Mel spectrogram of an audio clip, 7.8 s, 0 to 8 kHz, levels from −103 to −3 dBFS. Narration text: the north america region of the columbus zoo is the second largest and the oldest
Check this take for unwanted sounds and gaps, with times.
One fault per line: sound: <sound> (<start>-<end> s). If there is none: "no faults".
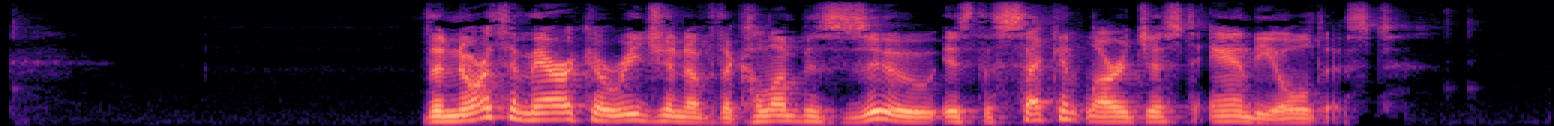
no faults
